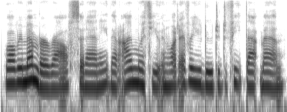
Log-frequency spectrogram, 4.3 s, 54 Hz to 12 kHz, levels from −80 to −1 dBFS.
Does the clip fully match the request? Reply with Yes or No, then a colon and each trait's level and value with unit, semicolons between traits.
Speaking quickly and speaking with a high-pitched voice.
Yes: fast, 235 wpm; high, 195 Hz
